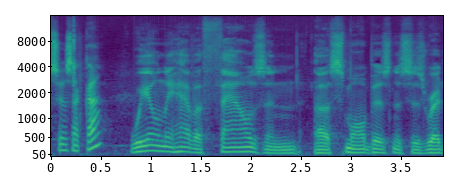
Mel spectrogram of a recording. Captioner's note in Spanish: Hablando ingl\s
